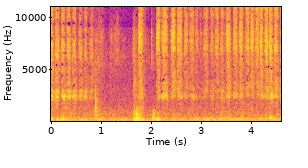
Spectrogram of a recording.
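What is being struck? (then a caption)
Wooden colored pencil on paper. A magenta wooden colored pencil is rubbed across a flat white paper mandala coloring sheet on a table in shading strokes. The result is a soft, bright, papery scratching that pulses quickly and steadily, with a brief quieter lull in the middle.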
